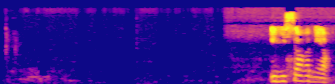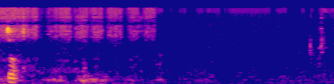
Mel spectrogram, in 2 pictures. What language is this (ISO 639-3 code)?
ipk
